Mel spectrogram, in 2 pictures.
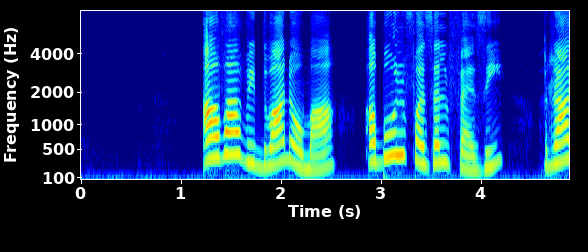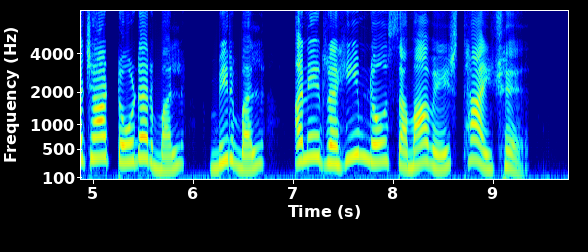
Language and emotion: Gujarati, neutral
